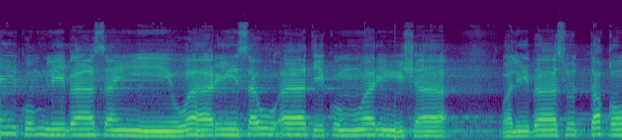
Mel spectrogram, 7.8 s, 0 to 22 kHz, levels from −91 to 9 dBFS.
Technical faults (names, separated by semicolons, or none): audio missing between chunks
